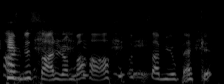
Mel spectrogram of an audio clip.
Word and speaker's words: Samuel Beckett: And the playwright is none other than Samuel Beckett. I'm saying that right, am I? – Yeah. – Samuel Beckett.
